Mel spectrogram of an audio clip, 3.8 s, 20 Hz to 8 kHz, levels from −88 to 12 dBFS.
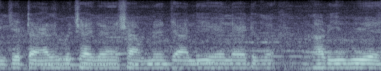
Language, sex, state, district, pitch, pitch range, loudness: Hindi, male, Odisha, Khordha, 120 Hz, 120-125 Hz, -16 LUFS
